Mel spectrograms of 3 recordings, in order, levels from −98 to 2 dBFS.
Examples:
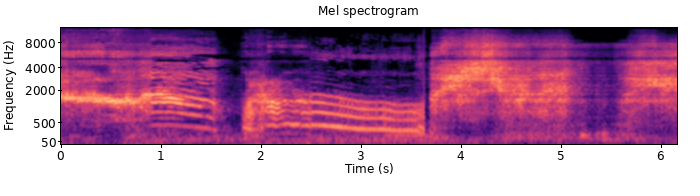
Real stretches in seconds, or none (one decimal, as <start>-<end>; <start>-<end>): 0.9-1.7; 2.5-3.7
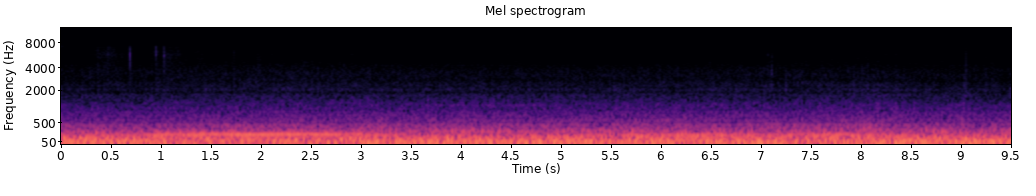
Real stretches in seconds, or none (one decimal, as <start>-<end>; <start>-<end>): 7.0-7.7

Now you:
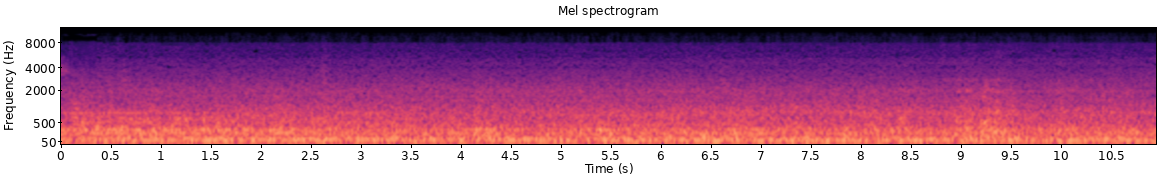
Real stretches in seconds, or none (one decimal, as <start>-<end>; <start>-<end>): 0.0-8.7

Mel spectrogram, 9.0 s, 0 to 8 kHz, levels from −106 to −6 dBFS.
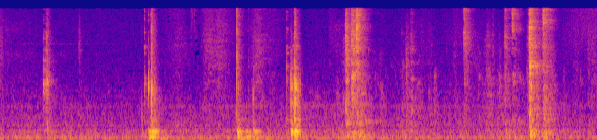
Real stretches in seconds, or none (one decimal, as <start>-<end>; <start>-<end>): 0.0-9.0

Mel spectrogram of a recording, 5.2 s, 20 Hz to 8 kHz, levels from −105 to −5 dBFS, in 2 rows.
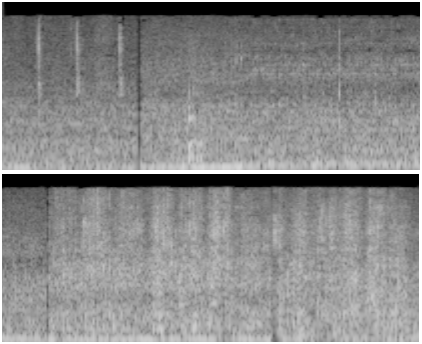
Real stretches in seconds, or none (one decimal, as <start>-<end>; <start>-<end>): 0.0-1.5; 2.6-5.2

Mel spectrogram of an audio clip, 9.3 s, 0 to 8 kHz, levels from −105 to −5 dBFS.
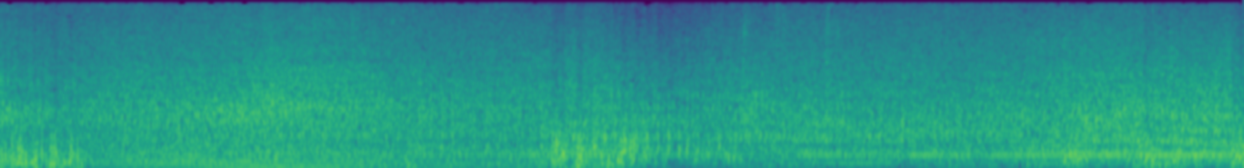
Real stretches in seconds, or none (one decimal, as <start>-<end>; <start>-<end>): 0.0-0.4; 1.9-3.6; 5.1-6.8; 7.9-9.3

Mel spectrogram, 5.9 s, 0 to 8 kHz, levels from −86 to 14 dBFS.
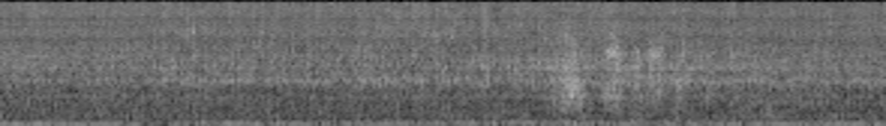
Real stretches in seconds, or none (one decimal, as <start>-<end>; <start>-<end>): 0.0-1.1; 4.6-5.9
